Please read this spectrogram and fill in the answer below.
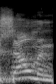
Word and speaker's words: salmon: you know the restaurant the waitress who pronounces the l in salmon is not going to be a good meal okay how would you like your salmon prepared not here i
